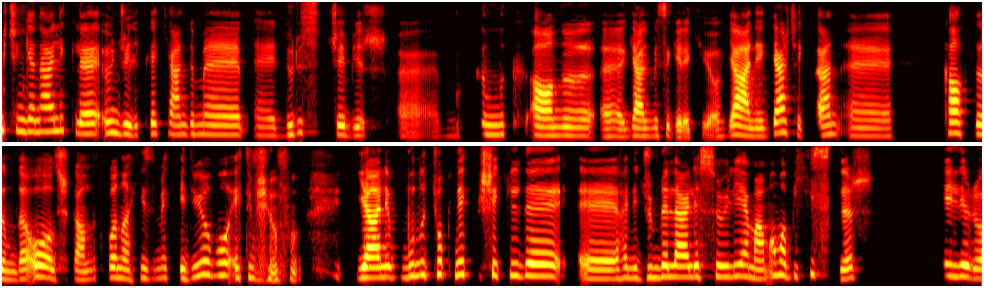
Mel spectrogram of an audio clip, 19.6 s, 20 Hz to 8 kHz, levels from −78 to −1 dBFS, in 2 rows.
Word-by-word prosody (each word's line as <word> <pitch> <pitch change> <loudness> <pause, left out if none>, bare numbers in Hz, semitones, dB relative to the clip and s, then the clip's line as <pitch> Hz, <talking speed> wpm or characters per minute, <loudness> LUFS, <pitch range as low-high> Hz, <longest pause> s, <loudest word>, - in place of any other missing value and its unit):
için 280 -3 -6
genellikle 255 -4 0
öncelikle 215 -2 -3
kendime, 195 -2 -3
eee, 175 -2 -11
dürüstçe 200 -3 -5
bir, 175 - -10
eee, 80 -2 -15
bıkkınlık 195 +4 -10
anı, 180 -2 +2
eee, 155 -1 -4
gelmesi 165 +1 -1
gerekiyor. 435 - -6
Yani 170 -4 +5
gerçekten, 225 -4 0
eee, 165 -1 -6 0.5
kalktığımda 205 -5 +2
o 235 - +6
alışkanlık 190 -3 -3
bana 210 -3 0
hizmet 205 +2 -10
ediyor 240 +8 -1
mu, 265 +1 -1
etmiyor 210 +1 -4
mu? - - -10 0.5
Yani, 220 +1 +9
bunu 250 +5 -3
çok 280 -1 -3
net 280 +1 -2
bir - - -1
şekilde, 260 - +3 0.2
eee, 195 0 +2
hani, 210 -2 -5
cümlelerle 230 +2 +3
söyleyemem 230 -3 0
ama 255 -2 -1
bir 235 - -11
histir, 225 -6 -3 0.7
gelir 240 -2 +2
o, 200 - 0
210 Hz, 120 wpm, -24 LUFS, 190-240 Hz, 0.7 s, Yani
